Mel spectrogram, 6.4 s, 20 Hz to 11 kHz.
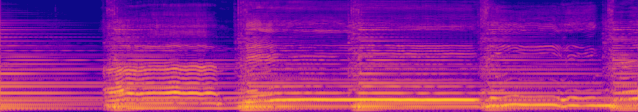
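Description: Acoustic guitar strummed with single down strokes in slow 3/4 time for a beginner's Amazing Grace, each chord ringing out and sustaining between strums, four or five distinct strums heard up close with no voice.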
